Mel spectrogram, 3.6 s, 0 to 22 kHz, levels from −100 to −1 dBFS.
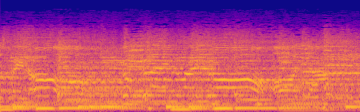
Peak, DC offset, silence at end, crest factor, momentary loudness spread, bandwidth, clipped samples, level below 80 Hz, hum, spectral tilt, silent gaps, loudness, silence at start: -4 dBFS; under 0.1%; 0 s; 12 dB; 2 LU; 9.4 kHz; under 0.1%; -46 dBFS; none; -5.5 dB/octave; none; -14 LUFS; 0 s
